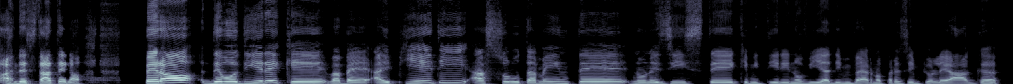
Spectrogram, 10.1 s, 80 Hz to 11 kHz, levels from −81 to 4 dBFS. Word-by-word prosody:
d'estate 200 +1 +4
no. 365 - -2 0.6
Però, 275 +5 +9
devo 220 +3 +3
dire 255 +5 +2
che, 205 -4 -1
vabbè, 195 -4 -2
ai 185 0 -3
piedi 265 +4 -6
assolutamente 210 +1 -5
non 185 -1 -9
esiste 175 0 -8
che 170 0 -13
mi 160 -1 -11
tirino 160 0 -9
via 160 -1 -5
d'inverno, 155 -1 -7
per 155 +1 -13
esempio, 150 0 -11
le 145 +1 -6
Ugg, 145 +6 -6
195 Hz, 125 wpm, -22 LUFS, 160-215 Hz, 0.6 s, Però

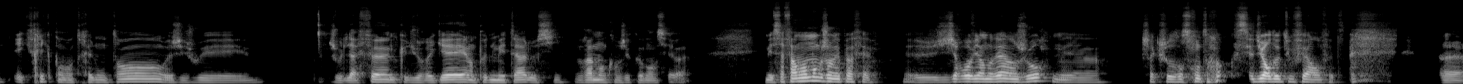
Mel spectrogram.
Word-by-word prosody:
électrique - - -6
pendant 100 -3 -7
très 110 - -8
longtemps, 125 +3 -2
heu, - - -4
j'ai 100 -1 -5
joué, 100 -1 -10 0.9
joué - - -7
de - - -7
la - - 0
funk, 115 -2 +1
du 100 0 -7
reggae, 105 +4 +4
un 105 - -3
peu 105 +2 -7
de 105 - -3
métal 105 +2 -1
aussi, 105 0 -5
vraiment 105 +1 -2
quand 105 0 -13
j'ai 100 0 -7
commencé 100 -2 -8
ouais. - - -10 0.8
Mais 105 - -1
ça 115 +3 0
fait 140 - +5
un - - +8
moment 165 +3 +7
que 160 - +3
j'en 145 -2 +6
ai 130 - +3
pas 130 -2 +1
fait. 115 -4 -6 0.3
J'y 105 +3 -3
reviendrai 135 0 +5
un 130 -2 +4
jour, 150 +6 +2
mais 110 -4 -6
heu, 105 -1 -10 0.4
chaque 120 - -6
chose 120 -1 0
en - - 0
son 140 +4 0
temps. 130 -3 -4
C'est 125 - -2
dur 135 0 +9
de 130 - +6
tout 130 0 -6
faire, 120 -1 +2
en 110 - -2
fait, 105 0 -15 1.0
ouais. 95 -2 -4
110 Hz, 215 wpm, -24 LUFS, 105-130 Hz, 1.0 s, dur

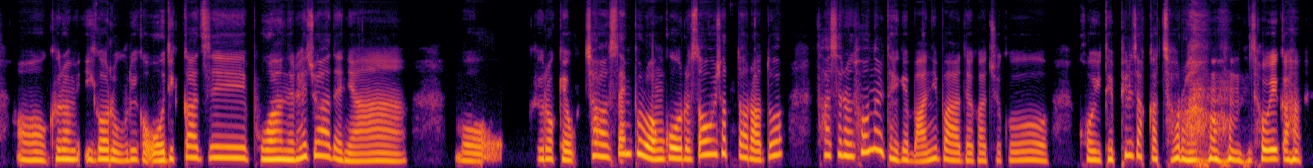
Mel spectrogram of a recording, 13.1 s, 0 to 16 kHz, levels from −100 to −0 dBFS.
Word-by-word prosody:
"어 185 -2 -1
그럼 205 +1 +2
이거를 200 0 +2
우리가 180 +3 -3
어디까지 230 +5 +1
보완을 200 -1 +4
해 235 - +4
줘야 275 +1 0
되냐." 170 -4 -2 0.5
뭐 170 -8 -3 0.3
그렇게 205 -2 -1 0.2
처음 265 -2 +1
샘플 320 +6 0
원고를 215 -1 +4
써 285 +9 0
오셨더라도 280 - 0 0.3
사실은 285 -1 0
손을 375 +4 +2
되게 200 - -1
많이 165 +6 -1
봐야 190 -5 -1
돼 170 0 -4
가지고 175 +1 -5 0.3
거의 190 -2 -1
대필 285 +9 -2
작가처럼 215 -5 -1 0.7
저희가 200 -1 +2
205 Hz, 290 characters per minute, -22 LUFS, 185-240 Hz, 0.7 s, 보완을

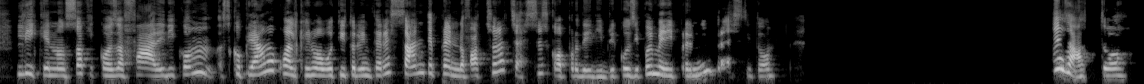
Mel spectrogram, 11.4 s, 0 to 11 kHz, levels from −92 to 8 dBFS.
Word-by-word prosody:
lì 280 - -9
che 255 -3 -2
non 240 -1 -2
so 270 +9 +1
che 310 - -20
cosa 240 0 0
fare 240 -1 +4
e - - -3
dico: 245 +4 -3
"Mh, 345 -2 -3
scopriamo 285 +8 +1
qualche 270 - +2
nuovo 240 -1 +3
titolo 250 0 -2
interessante" 300 +6 +1
prendo 250 -7 +1
faccio 235 +9 -1
l'accesso 405 -5 -5
e - - -7
scopro 230 -5 -3
dei 215 -1 -4
libri 205 +1 -8
così 225 0 -1
poi 295 +4 0
me 280 - +5
li 230 -3 -1
prendo 230 +8 -4
in 405 - -3
prestito. 225 - -9 2.9
Esatto. 235 - +3
245 Hz, 155 wpm, -25 LUFS, 230-295 Hz, 2.9 s, me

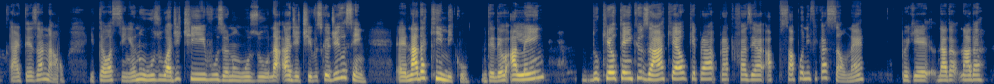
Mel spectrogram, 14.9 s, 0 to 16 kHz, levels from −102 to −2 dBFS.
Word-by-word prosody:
artesanal. 180 +7 -7 0.4
Então 180 -2 -4
assim 180 -4 -6
eu 185 - -5
não 220 0 0
uso 200 0 -4
aditivos, 220 0 -1
eu 180 -1 -3
não 180 -1 -7
uso 170 -1 -6
n 175 - 0
aditivos 175 -3 -3
que - - -1
eu - - +1
digo 255 +9 -2
assim, 185 - -3 0.4
eh, 170 -1 -1
nada 235 +7 +8
químico, 205 - +1 0.2
entendeu? 170 +5 -1
Além 225 +9 +5 0.6
do 195 +6 -5
que 230 +4 -1
eu 260 0 +10
tenho 255 -1 +3
que 285 - -7
usar 220 -1 +5
que 260 - -5
é 245 0 +8
o 255 - -6
que 245 +1 -8
pra 240 0 -1
pra 220 -1 -9
q - - -34
fazer 210 -1 -4
a 190 - -7
saponificação, 245 - -6
né. 195 +10 -6 0.6
Porque 185 0 -4
nada, 190 +1 -1
nada 205 0 -3
205 Hz, 165 wpm, -26 LUFS, 180-235 Hz, 0.6 s, eu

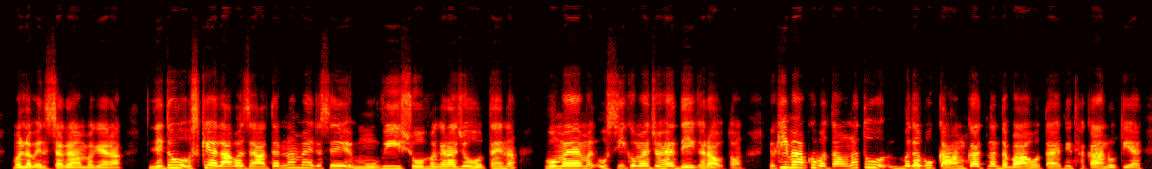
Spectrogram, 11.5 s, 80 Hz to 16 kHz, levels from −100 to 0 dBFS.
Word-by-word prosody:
मतलब 145 +1 +3
इंस्टाग्राम 145 -1 +1
वग़ैरह, 135 0 0 0.3
नहीं 180 +4 0
तो 250 +5 -1
उसके 240 +4 -1
अलावा 205 0 +5
ज़्यादातर 180 +3 0
ना 255 +2 -5
मैं 250 -1 -6
जैसे 215 -1 -2
मूवी 155 +5 -3
शो 180 +1 -2
वग़ैरह 175 +2 +2
जो 190 +1 -3
होते 155 +2 -3
हैं 165 - -2
न, 220 - -3 0.3
वो 185 +2 +4
मैं 215 +2 +6
उसी 190 +2 -7
को 220 - +3
मैं 210 - +2
जो 195 0 -2
है 210 +2 +4
देख 150 -4 -3
रहा 160 - +4
होता 130 - -6
हूँ। 125 - -10 0.3
क्योंकि 260 +5 -1
मैं 270 - +9
आपको 260 +1 +3
बताऊँ 205 -1 -2
ना 250 - -4
वो 205 - -5
देखो 230 +1 +1
काम 165 +3 +2
का 205 +1 +2
इतना 205 0 -2
दबाव 165 0 +4
होता 165 0 -3
है, 165 - +2
इतनी 190 +2 -12
थकान 160 +2 0
होती 145 +1 -7
है 150 0 -3
185 Hz, 240 wpm, -25 LUFS, 155-215 Hz, 0.3 s, मैं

